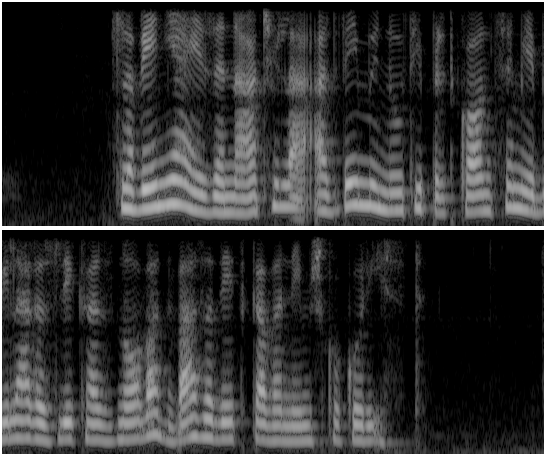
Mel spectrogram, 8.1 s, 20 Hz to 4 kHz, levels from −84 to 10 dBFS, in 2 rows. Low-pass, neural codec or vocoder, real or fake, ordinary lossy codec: 3.6 kHz; none; real; none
